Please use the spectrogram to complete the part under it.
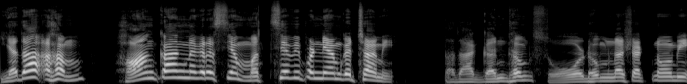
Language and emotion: Sanskrit, disgusted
